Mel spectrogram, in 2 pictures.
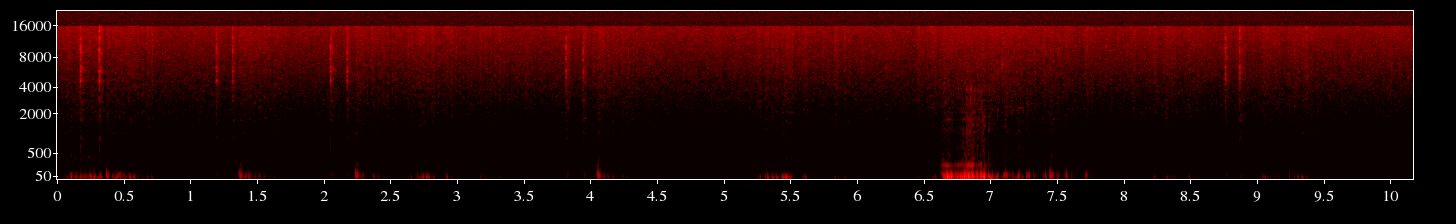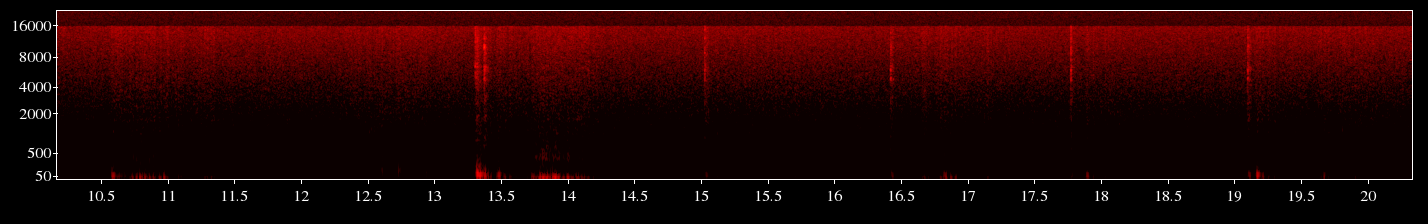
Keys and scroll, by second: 4.0 a, 7.1 t, 10.5 a.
